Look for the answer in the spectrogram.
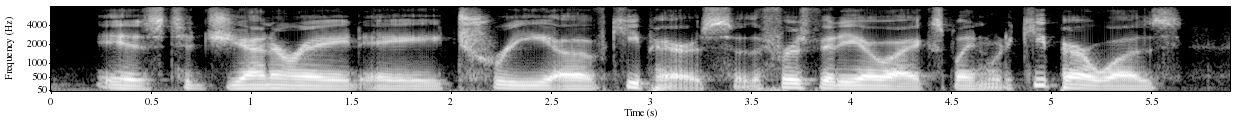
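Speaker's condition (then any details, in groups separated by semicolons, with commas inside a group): No condition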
